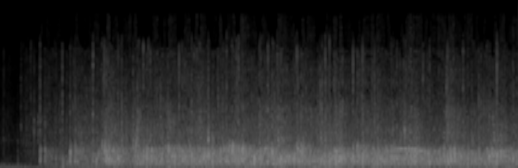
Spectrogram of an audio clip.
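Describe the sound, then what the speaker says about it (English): Applause from a symposium audience welcoming a speaker to the stage, a broad wash of many hands clapping that swells in within the first moment and then holds steady. "a round of applause for Nikki."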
